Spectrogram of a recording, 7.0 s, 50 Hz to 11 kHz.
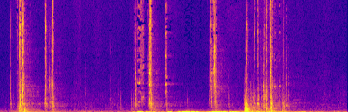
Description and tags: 120120 opening closing door
Opening and closing a classroom door in a school building. Zoom H4n
classroom, click, close, door, open, school, shut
